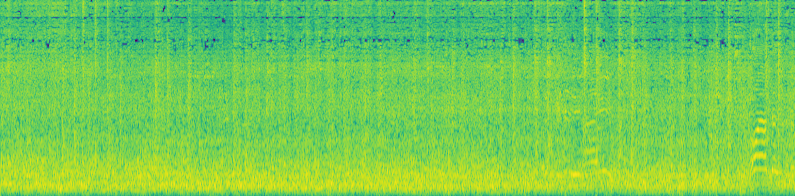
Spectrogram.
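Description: Water rushes and splashes loudly close by.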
